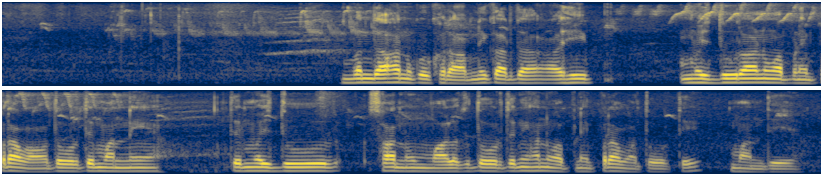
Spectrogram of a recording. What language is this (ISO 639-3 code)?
pan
